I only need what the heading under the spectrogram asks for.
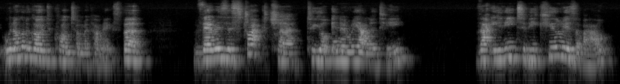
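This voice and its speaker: A woman from Poland with a Polish accent giving an emphatic, blunt motivational talk on a live stream, swearing now and then for emphasis. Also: mid-range voice. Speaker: wellness coach. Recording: roomy sound, distant from mic.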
